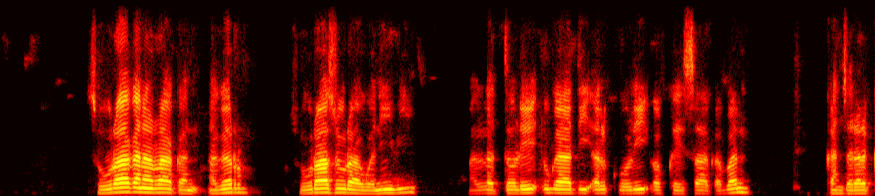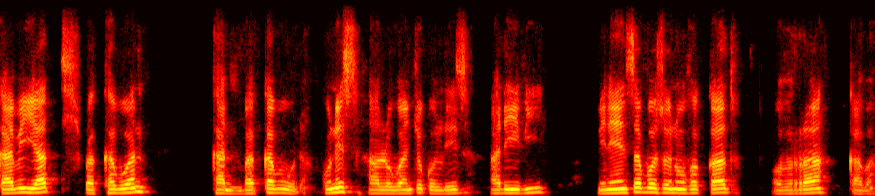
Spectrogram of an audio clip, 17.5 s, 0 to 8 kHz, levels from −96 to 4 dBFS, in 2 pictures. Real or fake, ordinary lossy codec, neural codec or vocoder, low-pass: real; Opus, 32 kbps; none; 7.2 kHz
